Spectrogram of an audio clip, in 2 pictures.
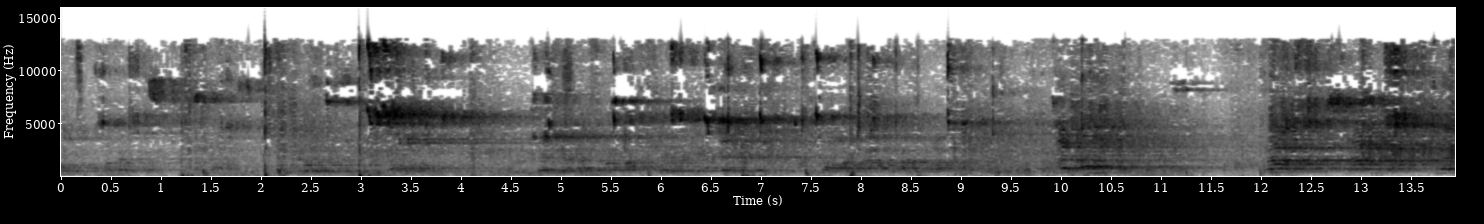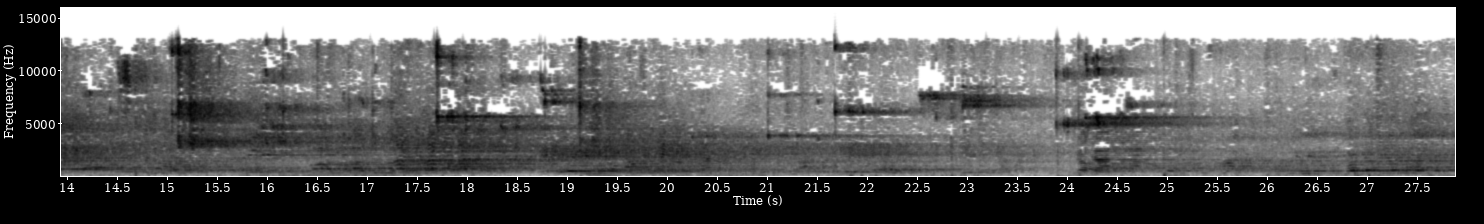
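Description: Futsal ball being kicked and bouncing on a hard indoor court, with players shouting during play, all echoing in a large hall.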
